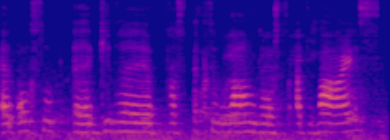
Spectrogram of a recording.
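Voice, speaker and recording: A woman in her forties from Lithuania, speaking English with a Lithuanian accent, answering interview questions hesitantly with many pauses. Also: medium pitch, flat delivery, a little mellow. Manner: hesitant, frequent uh pauses, light laughs. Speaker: letting agency owner. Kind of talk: business interview. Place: hotel meeting room.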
